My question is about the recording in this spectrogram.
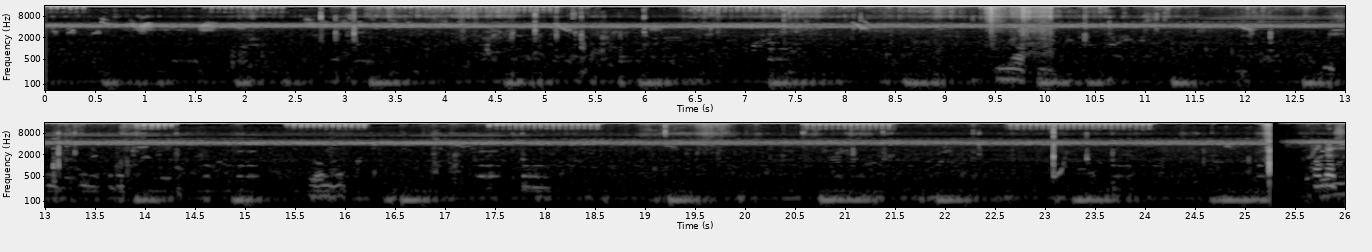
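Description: A steady high-pitched insect chorus, with faint scattered clicks over it.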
